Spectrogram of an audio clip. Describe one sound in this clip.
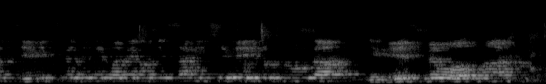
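A man chants in a slow, steady voice in a large echoing hall.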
